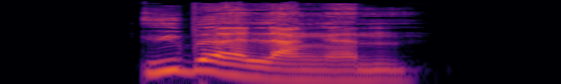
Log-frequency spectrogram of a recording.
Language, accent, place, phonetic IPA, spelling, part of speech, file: German, Germany, Berlin, [ˈyːbɐˌlaŋəm], überlangem, adjective, De-überlangem.ogg
- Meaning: strong dative masculine/neuter singular of überlang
